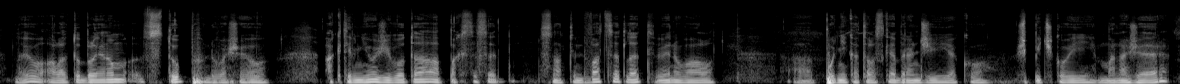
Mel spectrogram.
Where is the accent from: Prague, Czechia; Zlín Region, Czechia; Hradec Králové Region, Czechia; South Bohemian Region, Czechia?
Hradec Králové Region, Czechia; Jaroměř; oba pocházíme z Jaroměře a věřte, nevěřte, eh, známe se už od samého dětství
